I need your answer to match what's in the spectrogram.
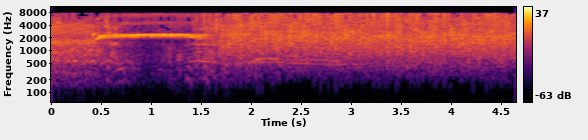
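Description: A single sustained whistle blast, blown to end a round, rings out for about a second, clear and bright over a crowd's steady applause, which keeps going after the whistle stops.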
